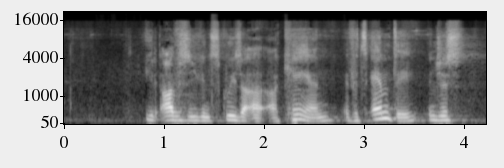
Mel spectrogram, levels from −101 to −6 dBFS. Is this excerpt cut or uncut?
uncut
